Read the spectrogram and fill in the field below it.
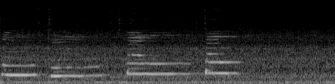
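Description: Harp notes play a gentle melody.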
